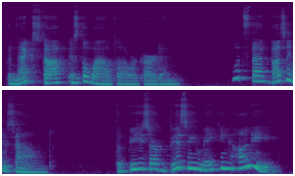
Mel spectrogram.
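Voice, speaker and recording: A woman reading a children's storybook aloud with expressive, animated storytelling and emphatic exclamations. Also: on the low side, unhurried. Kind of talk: scripted read-aloud narration for young children. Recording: roomy, echoing sound.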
